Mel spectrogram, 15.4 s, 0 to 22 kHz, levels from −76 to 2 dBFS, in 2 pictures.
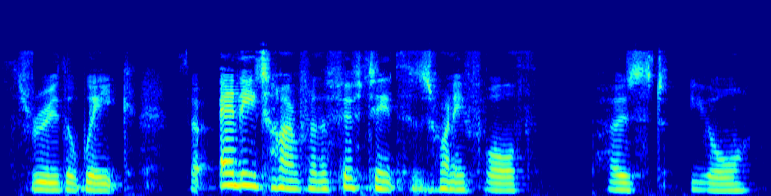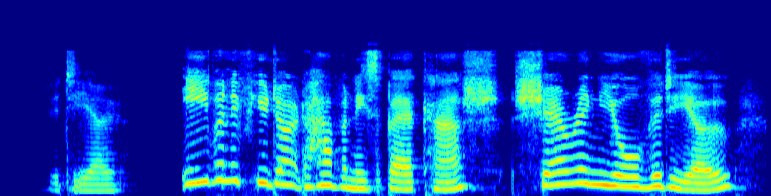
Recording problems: garbled, watery; badly; nothing above 7.5 kHz
wrong speed, natural pitch; too slow; 0.6 times normal speed

